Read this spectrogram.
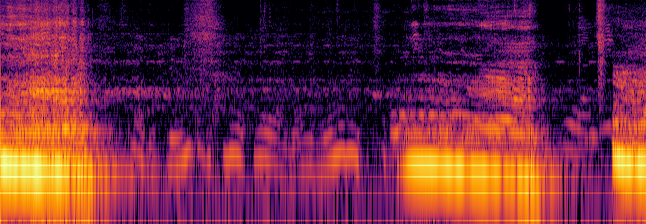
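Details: Lion roaring, the deep steady moans strongest at the start and again midway, with softer wavering, undulating low tones between them and a sudden loud call at the close.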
